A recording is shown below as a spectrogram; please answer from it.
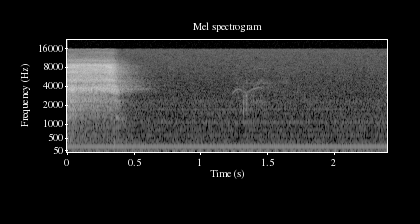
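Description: A brief sharp hiss right at the start, then a steady low electrical hum that runs on unchanged, with a few faint high chirps over it.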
